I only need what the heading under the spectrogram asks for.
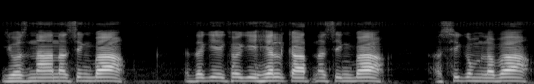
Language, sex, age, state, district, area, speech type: Manipuri, male, 60+, Manipur, Bishnupur, rural, spontaneous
